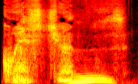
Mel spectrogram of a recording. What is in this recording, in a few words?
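Hello, Vo; Morrowind GOTY GOG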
